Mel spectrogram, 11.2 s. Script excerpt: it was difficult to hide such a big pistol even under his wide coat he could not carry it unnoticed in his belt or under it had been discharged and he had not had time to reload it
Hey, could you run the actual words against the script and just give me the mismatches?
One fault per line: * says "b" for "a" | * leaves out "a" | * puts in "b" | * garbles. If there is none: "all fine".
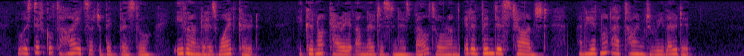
all fine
